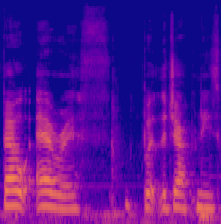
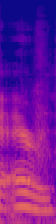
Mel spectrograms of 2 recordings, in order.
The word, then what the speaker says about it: Aerith: you name her because aerith say Eric so honestly I've said both ways and I think they're both fine to use either pronunciation I thought a default name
